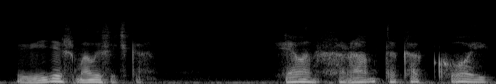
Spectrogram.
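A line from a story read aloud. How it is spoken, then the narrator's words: Plain. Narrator (Russian): говорит Акулина Ивановна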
